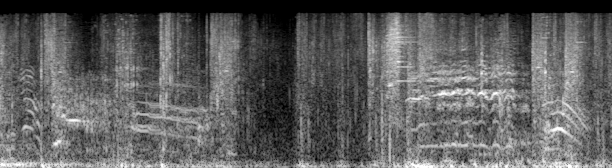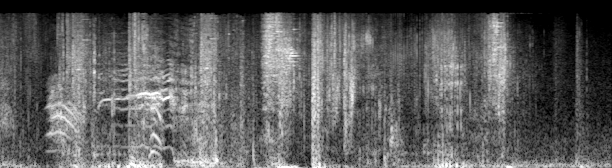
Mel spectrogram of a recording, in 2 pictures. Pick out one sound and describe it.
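Weapons strike with sharp blows.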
